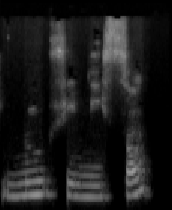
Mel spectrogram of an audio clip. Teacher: your N is an un sound, and then your S on the end there is silent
